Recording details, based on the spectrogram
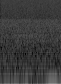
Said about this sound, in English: You, you cut out for a second. Oh, I'm sorry. Well, you know, I got a new cell phone.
